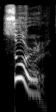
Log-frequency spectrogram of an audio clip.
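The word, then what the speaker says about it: Sur: Då kommer Maria Saur. Så är det Sor.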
